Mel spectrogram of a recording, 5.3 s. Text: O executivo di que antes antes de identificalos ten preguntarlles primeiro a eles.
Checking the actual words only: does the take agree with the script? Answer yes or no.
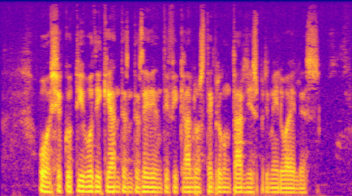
yes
